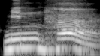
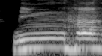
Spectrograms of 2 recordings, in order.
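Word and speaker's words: منها: Jadi dibacanya harus jelas. Jangan dengung. Minha kan salah. Kalau minha itu hukumnya apa gitu. Nah, itu enggak jelas. Jadi perlu kejelasan gitu ya, karena izhar halqi, izhar itu artinya jelas. Jadi kita harus membacanya dalam Al-Qur'an juga harus jelas. Jadi minha, enggak boleh ada dengung dan juga harus dibaca jelas.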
